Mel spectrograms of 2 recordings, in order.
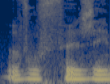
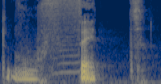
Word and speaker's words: faites: it like that and it's not vous faisiez but vous faites.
